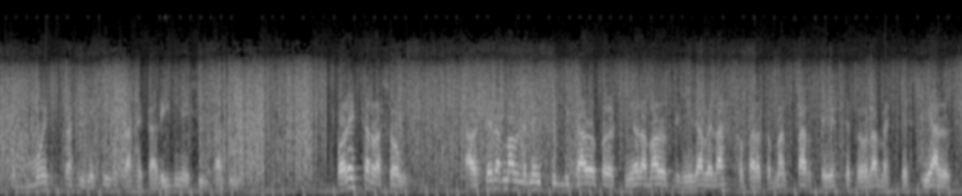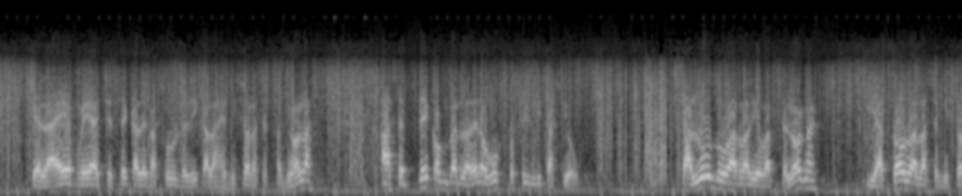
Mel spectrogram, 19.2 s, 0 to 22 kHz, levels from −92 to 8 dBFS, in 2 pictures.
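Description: A click or pop recurs every 0.6 s from 0.45 s to 19.06 s, around thirty in all. This regular ticking is the signature of clock drift buffer slips, and the likely cause is two devices running on independent clocks that disagree by a few hundred parts per million. The buffer between them creeps until a handful of samples must be dropped or repeated, and each slip leaves a discontinuity.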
